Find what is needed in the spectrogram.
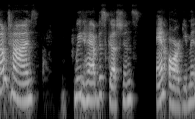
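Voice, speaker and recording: The voice has a Louisiana accent and a bright, sharp tone. It moves at a very slow pace with lively intonation. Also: woman. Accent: Southern US (Louisiana). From US South, Monroe, Louisiana. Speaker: teacher. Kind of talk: personal storytelling on livestream.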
